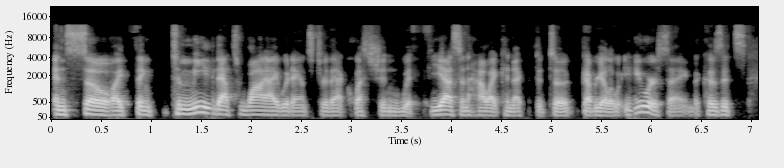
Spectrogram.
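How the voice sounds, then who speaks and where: A man's voice: fairly low pitch, fairly even intonation, normal speed, a little mellow, no room sound. A man speaking as a panelist on a video call, conversational and discursive, circling back to restate his points.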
